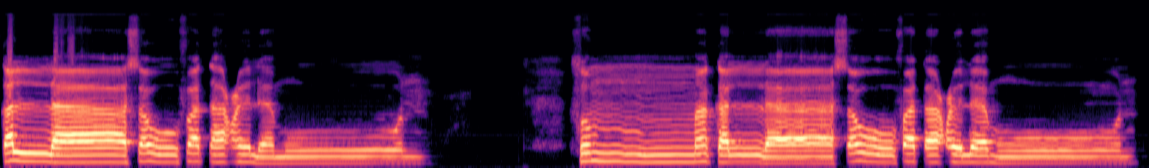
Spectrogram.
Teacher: سوفا کے فا کو نہیں کھینچنا ہے۔ اس لیے کلا کو تو کھینچیں گے، سوفا کو نہیں کھینچیں گے۔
